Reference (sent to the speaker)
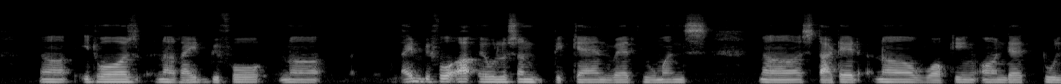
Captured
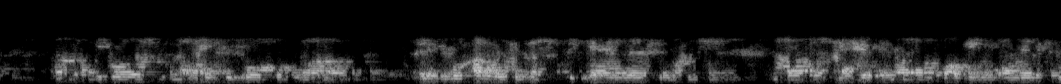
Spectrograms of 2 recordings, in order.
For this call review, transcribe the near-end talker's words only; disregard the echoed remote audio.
none

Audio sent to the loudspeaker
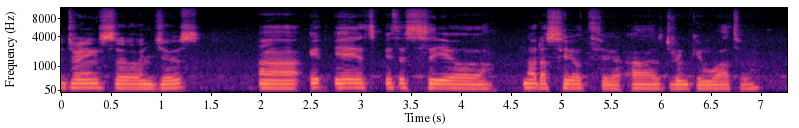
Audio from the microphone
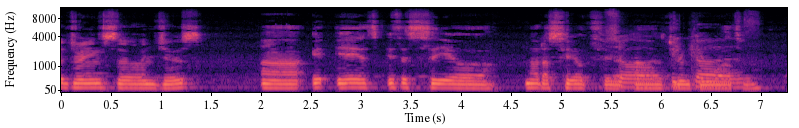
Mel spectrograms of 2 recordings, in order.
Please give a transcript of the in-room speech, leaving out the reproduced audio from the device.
So because

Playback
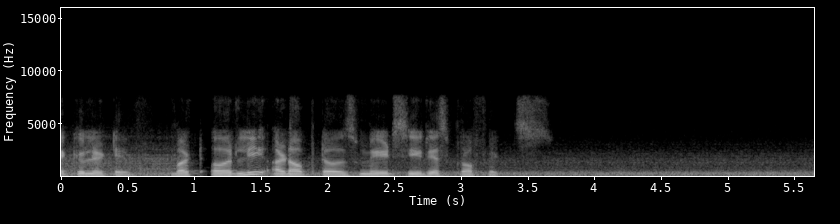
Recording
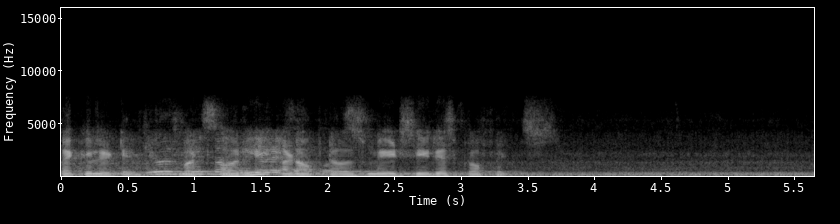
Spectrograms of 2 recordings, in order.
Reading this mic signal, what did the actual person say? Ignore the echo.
Gives me some real examples.

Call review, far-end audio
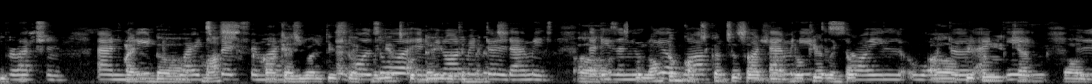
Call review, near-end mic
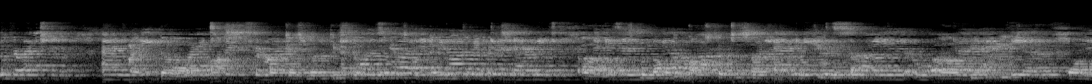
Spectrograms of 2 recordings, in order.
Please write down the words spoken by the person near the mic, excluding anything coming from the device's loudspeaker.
none

